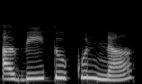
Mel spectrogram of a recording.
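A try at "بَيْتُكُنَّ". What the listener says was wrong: बैतु कुन्ना, बैतु बीतु नहीं है, बैतु कुन्ना करीबुन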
